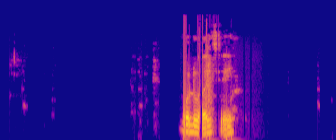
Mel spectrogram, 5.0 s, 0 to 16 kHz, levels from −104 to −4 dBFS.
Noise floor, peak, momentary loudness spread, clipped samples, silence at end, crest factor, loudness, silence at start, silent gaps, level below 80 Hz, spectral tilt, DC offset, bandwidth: under -90 dBFS; -4 dBFS; 8 LU; under 0.1%; 1.5 s; 24 dB; -20 LUFS; 2.7 s; none; -52 dBFS; -6.5 dB/octave; under 0.1%; 11.5 kHz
